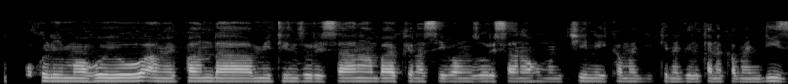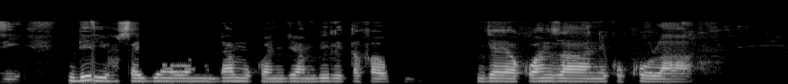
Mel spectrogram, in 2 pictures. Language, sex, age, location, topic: Swahili, female, 36-49, Wajir, agriculture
